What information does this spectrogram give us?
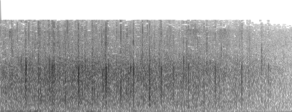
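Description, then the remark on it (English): An audience applauds after a speech at Claflin University, a dense steady patter of many hands clapping that holds fairly loud, then gradually thins and fades toward the end. “Thank you, Clap.”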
